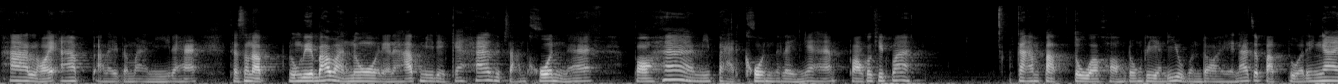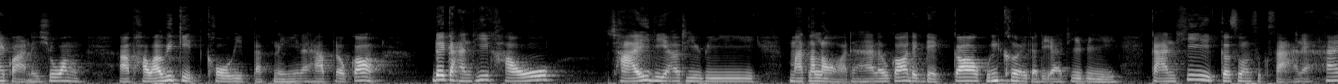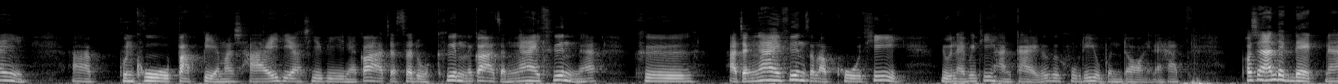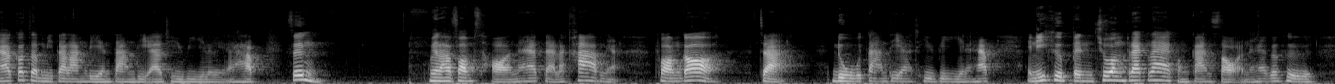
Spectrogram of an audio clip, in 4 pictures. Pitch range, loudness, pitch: 130-165 Hz, -22 LUFS, 145 Hz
